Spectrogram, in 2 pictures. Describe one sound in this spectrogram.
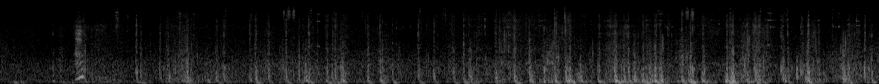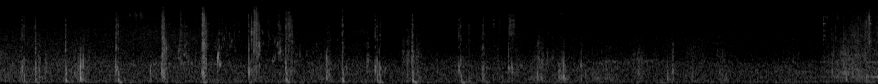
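Horse hooves clop steadily on the ground.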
